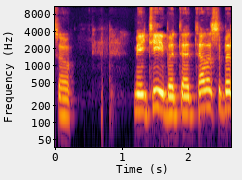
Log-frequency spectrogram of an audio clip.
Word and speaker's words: Métis: And, you know, people in America might say Métis, not knowing that it's kind of a French word where the last letter isn't always pronounced. So Métis, but tell us a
